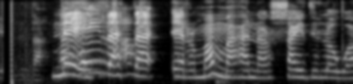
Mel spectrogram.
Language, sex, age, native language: Icelandic, female, 11, Icelandic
